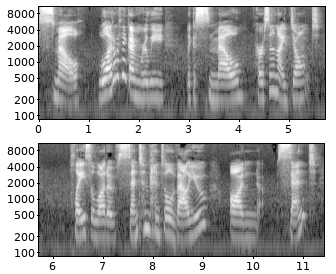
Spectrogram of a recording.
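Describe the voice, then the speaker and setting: A woman with a western Canadian accent at a very slow pace, with long, frequent pauses and ordinary pitch variation. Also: medium pitch for a woman. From Canada, Vancouver. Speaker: office worker. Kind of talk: casual chat.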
